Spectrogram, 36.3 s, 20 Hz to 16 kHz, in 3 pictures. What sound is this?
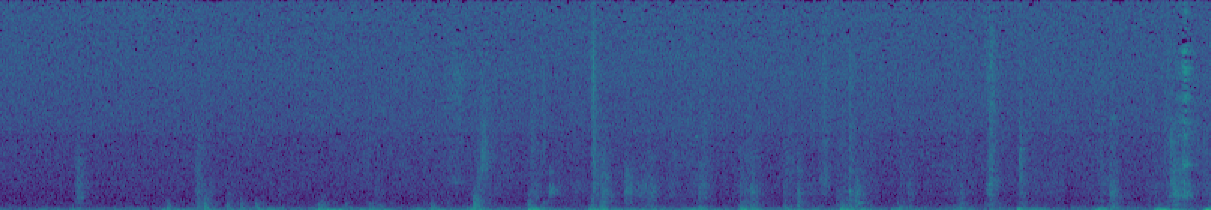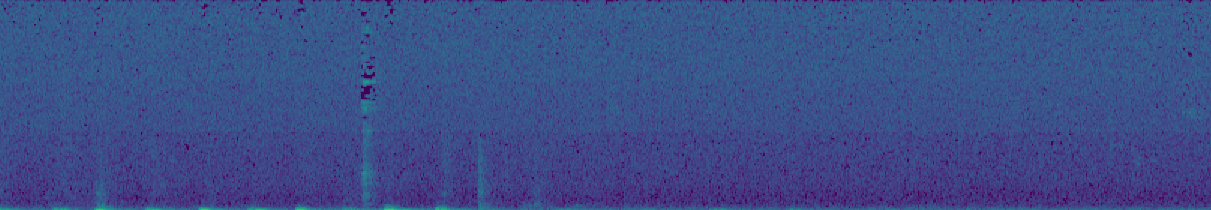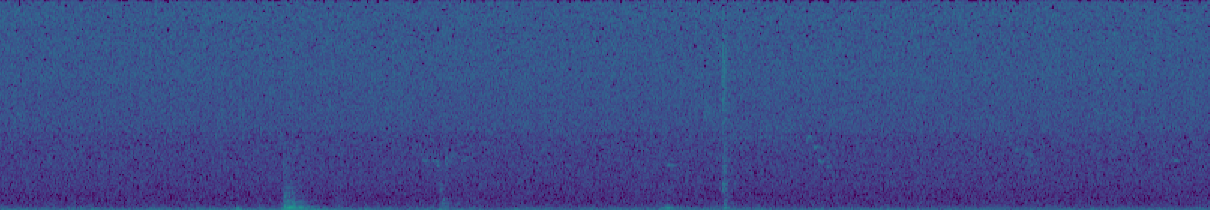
Walking and descend stairs (wood)
Walking upstairs on wodden floor and coming down the wood stairs.
Recorded with Zoom H1.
